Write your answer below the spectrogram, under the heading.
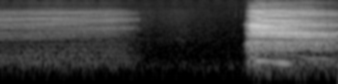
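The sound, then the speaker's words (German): A conscious, deep breath drawn in during a guided breathing exercise: two soft, airy rushes of breath separated by about a second of silence, the second fuller and louder, with no talk. “atme mal ganz bewusst ein”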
